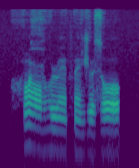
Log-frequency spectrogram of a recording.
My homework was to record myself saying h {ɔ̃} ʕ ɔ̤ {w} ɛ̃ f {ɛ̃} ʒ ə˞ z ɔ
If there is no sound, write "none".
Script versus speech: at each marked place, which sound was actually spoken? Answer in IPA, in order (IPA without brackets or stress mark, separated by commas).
ɔ̃, ɹ, ɛ̃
